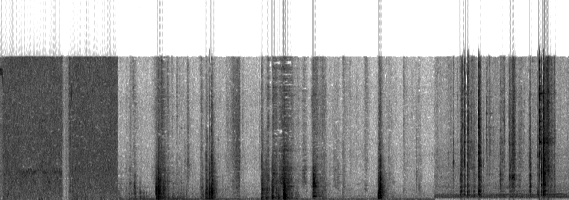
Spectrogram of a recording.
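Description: A steady hiss for about a second and a half, then cuts off; then a series of irregular knocks and clanks as cut lengths of rusty steel rectangular tubing are set down and shifted against each other on a plastic workbench, a few with a short ring.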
